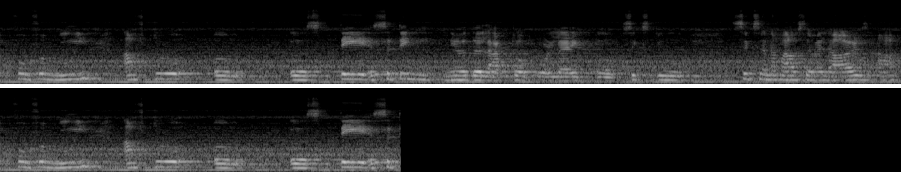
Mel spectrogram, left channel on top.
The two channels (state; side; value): drops out; right; at 4.0 s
